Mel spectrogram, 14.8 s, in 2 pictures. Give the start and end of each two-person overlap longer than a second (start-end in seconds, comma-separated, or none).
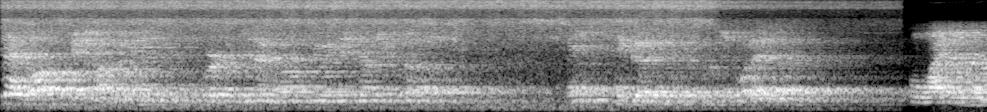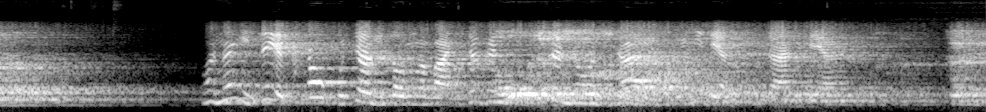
11.1-13.7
